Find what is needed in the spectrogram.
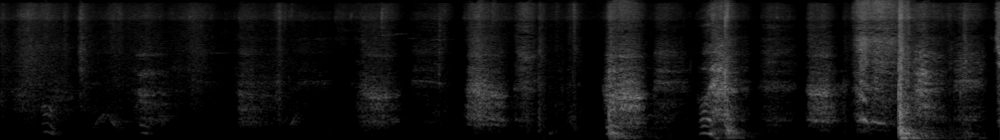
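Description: A man's heavy, gasping breaths from hard exercise, then from about six seconds in, loud thuds of feet landing on a wooden deck during repeated jumps, roughly one a second, with panting between.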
